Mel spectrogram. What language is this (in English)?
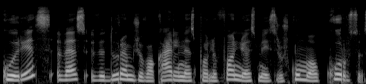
Lithuanian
